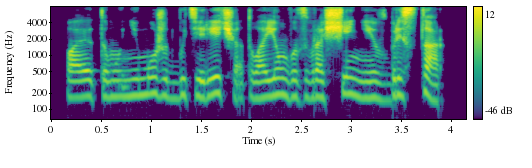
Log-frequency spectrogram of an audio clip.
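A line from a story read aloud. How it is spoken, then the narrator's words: Quiet conclusion. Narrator (Russian): тихо завершил Нико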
